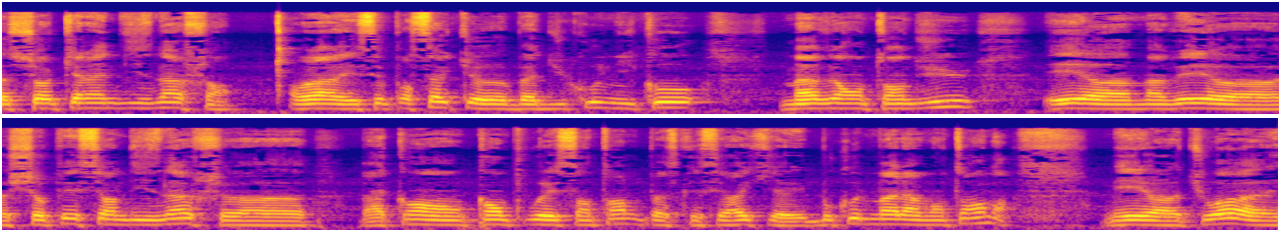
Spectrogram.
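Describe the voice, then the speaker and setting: A man's voice: mid-range voice, warm tone. A man with a French accent chatting casually over amateur radio, explaining things in a rambling, hesitant way. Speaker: amateur CB radio operator who makes videos.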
